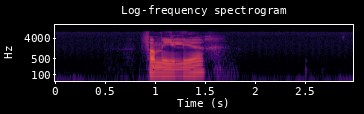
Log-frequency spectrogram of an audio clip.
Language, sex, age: Norwegian, male, 25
